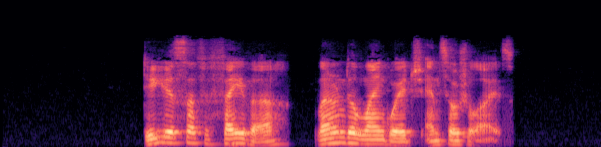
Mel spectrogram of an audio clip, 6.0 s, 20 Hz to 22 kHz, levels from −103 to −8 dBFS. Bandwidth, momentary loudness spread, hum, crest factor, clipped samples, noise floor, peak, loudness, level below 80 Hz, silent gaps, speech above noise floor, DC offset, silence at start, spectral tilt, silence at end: 7.6 kHz; 10 LU; none; 20 dB; under 0.1%; -86 dBFS; -6 dBFS; -23 LUFS; -66 dBFS; none; 63 dB; under 0.1%; 1.45 s; -5.5 dB/octave; 0.9 s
